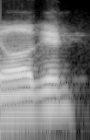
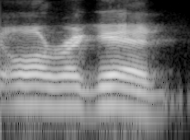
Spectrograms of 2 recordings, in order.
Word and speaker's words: Oregon: We don't pronounce or we don't say or again. It's organ.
